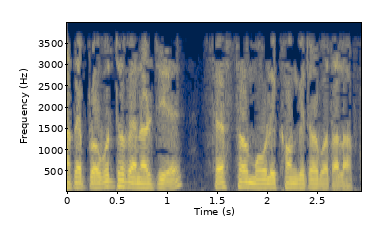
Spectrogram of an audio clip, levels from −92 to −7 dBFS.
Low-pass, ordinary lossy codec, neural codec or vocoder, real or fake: 3.6 kHz; none; none; real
